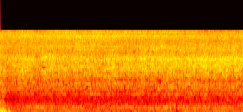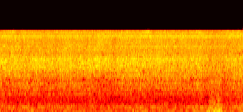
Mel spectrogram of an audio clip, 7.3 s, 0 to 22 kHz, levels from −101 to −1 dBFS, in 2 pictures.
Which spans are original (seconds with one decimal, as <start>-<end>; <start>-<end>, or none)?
0.0-1.2; 3.2-3.7; 4.7-7.3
